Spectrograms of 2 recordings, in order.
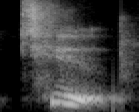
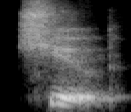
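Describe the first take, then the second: First: It starts with a plain hard T sound. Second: It starts with a CH-like sound. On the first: "in American English, we would say with a hard T" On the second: "in British English, they're going to say"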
